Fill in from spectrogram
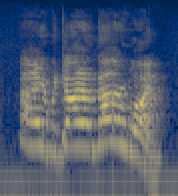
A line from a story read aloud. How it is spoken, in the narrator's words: I yelled to my workers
